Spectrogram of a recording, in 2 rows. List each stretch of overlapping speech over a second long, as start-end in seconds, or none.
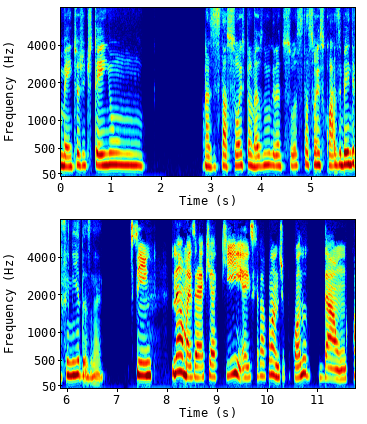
none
